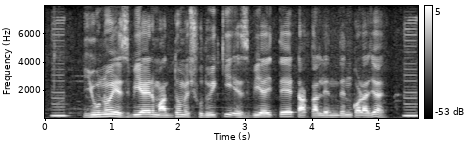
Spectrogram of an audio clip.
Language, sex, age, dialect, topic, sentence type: Bengali, male, 18-24, Standard Colloquial, banking, question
